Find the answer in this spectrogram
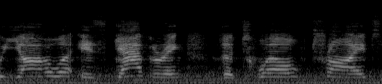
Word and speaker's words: Yahweh: And he said the name wrong. He said Yahuwah, and we know the names of the Lord is Yahweh, Ba'ashem, Yahweh Shai, who the word we call God and Jesus Christ.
